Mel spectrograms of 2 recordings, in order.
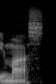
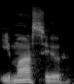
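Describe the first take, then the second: First: The final u vowel is dropped. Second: The final u vowel is clearly pronounced. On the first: The speaker calls it right. "in Japanese you would say imas" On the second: The speaker calls it wrong. "you would spell that imasu in English"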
